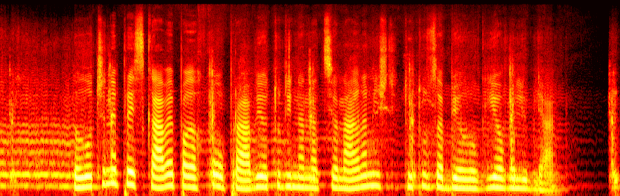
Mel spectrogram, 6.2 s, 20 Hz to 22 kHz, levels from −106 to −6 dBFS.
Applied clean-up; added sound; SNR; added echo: neural mask model RNNoise.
